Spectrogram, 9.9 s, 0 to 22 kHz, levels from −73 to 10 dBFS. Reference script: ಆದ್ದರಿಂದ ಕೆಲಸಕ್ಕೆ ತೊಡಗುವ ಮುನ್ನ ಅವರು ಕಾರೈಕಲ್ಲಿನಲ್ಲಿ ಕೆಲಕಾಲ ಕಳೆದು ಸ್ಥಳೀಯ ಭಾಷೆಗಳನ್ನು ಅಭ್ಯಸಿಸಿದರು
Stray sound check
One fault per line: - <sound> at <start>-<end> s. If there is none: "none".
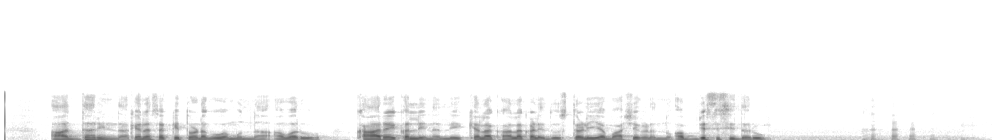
- laugh at 8.6-9.6 s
